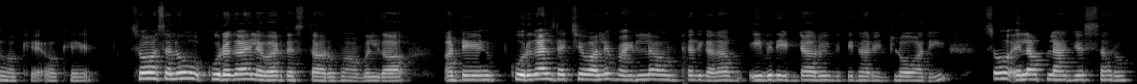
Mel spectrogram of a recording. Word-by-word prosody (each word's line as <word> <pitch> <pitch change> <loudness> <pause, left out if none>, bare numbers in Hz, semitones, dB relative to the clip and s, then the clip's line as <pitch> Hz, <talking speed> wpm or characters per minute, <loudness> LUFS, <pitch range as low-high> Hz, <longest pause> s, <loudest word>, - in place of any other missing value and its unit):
Okay. 175 - -13 0.2
Okay. 175 0 -11 0.6
So, 270 - +4
అసలు 265 -1 +2 0.3
కూరగాయలు 235 0 +4
ఎవరు 200 +1 +2
తెస్తారు 190 -2 -3
మామూలుగా? 170 0 -5 0.5
అంటే 200 +1 0 0.4
కూరగాయలు 240 +2 +6
తెచ్చే 230 +1 -1
వాళ్ళే 225 +3 +3
మైండ్‌లో 215 +2 -2
ఉంటది 210 0 -6
కదా! 190 +2 -2 0.3
ఇవి 210 +2 +1
తింటారు 200 0 -2
ఇవి 190 0 -12
తినరింట్లో 185 -1 -6
అని 175 +2 -12 0.5
సో, 265 - +1 0.2
ఎలా 230 +1 +4
ప్లాన్ 210 -2 -1
చేస్తారు? 210 -2 -6
205 Hz, 125 wpm, -22 LUFS, 185-225 Hz, 0.6 s, కూరగాయలు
